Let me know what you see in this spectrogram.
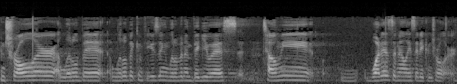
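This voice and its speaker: Speaking at a fairly quick pace, a woman keeps a monotone, flat intonation in a room with audible echo. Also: medium pitch for a woman. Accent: American. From Southern California, north of San Fernando Valley. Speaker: moderator, writer. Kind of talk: moderated panel conversation. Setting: live event in a gallery with audience.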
